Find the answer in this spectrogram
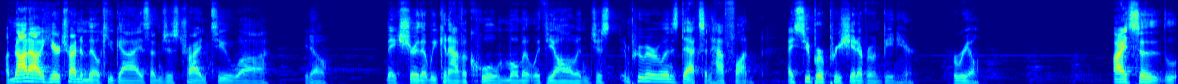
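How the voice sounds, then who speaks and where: A young man live-streams a game and chats loosely with viewers, joking, reading their messages aloud and using slang like "bro" and "man." His voice sits on the low side.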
